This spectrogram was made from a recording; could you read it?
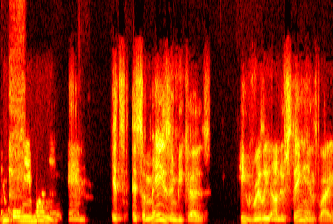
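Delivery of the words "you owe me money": mock child yelling, very high-pitched.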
